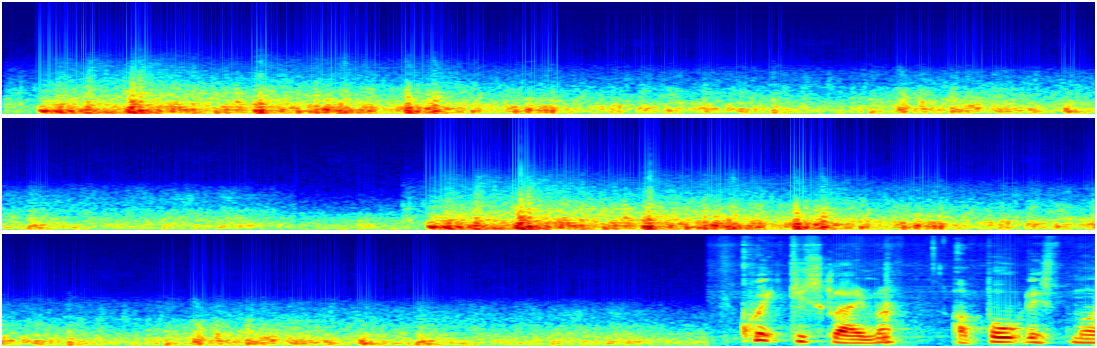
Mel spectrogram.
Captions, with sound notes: [thunder] Quick disclaimer, I bought this for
